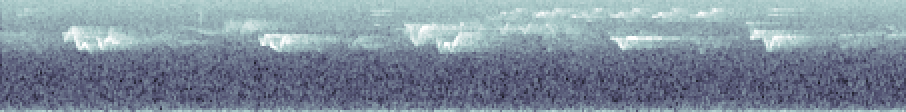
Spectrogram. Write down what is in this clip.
Red-eyed Vireo, Black-throated Blue Warbler, Chestnut-sided Warbler, Black-and-white Warbler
